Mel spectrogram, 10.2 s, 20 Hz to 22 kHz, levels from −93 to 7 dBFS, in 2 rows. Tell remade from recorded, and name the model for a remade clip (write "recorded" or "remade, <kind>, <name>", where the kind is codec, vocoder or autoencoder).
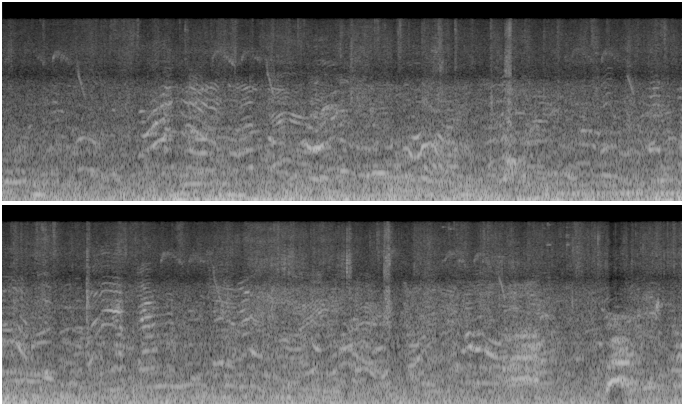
recorded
